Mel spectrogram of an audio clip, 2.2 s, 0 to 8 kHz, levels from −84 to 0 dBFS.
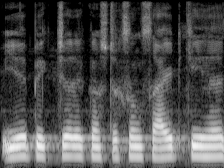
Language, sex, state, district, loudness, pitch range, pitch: Hindi, male, Uttar Pradesh, Jyotiba Phule Nagar, -13 LUFS, 130-140 Hz, 135 Hz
